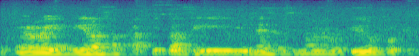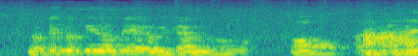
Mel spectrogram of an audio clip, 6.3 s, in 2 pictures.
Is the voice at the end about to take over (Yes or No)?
No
